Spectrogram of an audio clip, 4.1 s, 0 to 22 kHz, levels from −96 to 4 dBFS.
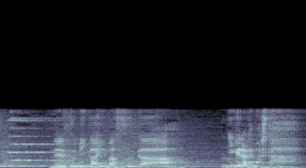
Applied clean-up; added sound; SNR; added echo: none; none; none; reverberation time 0.8 s.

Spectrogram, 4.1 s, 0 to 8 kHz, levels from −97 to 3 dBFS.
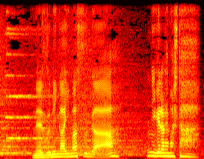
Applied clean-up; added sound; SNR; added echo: none; none; none; none.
